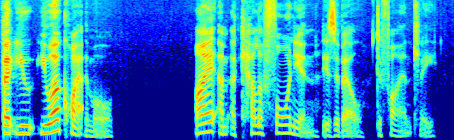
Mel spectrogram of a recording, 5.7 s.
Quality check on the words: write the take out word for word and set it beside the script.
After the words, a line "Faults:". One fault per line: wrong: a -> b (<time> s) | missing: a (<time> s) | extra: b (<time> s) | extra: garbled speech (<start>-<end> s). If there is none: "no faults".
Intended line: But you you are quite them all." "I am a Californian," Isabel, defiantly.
But you you are quite them all." "I am a Californian," Isabel, defiantly.
Faults:
no faults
